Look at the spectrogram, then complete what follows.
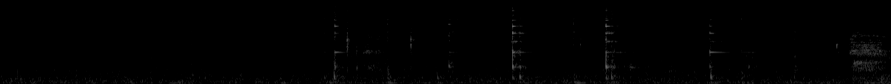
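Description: Metal fork clinking against a glass bowl of noodles: four sharp, ringing clinks about a second apart, starting about three seconds in. Near the end comes a short breathy sound.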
